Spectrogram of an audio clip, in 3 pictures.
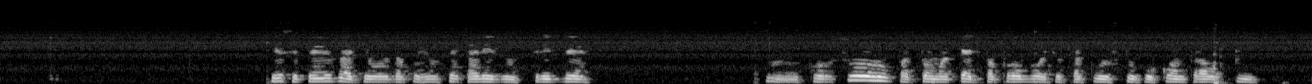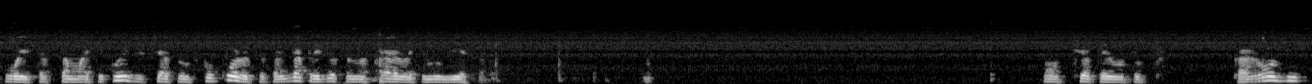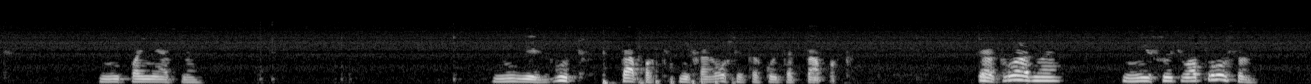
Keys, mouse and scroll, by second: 0.0 middle click, 2.6-7.7 drag, 10.5 shift+click, 12.0 ctrl+p, 23.0-24.4 middle drag, 24.6-25.7 middle drag, 29.6-30.9 middle drag, 32.6 ctrl+z, 33.2 ctrl+z, 35.4 middle click, 36.5 click, 38.2-39.3 middle drag.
